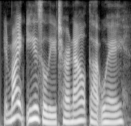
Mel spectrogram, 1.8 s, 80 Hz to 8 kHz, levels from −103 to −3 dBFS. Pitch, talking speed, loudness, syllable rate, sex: 195 Hz, 240 wpm, -14 LUFS, 5.6 syllables/s, female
